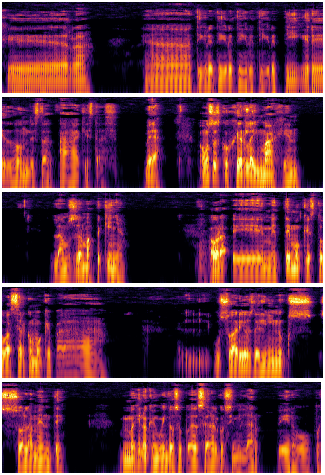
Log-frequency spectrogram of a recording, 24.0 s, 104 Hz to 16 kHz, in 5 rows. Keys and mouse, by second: 0.8-6.0 drag, 6.8 click, 8.9 click, 10.3-11.6 drag, 16.7-19.1 drag, 21.8 click.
